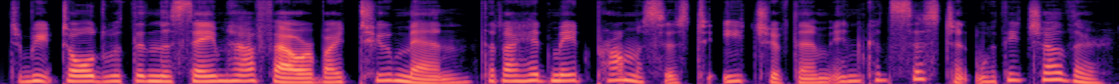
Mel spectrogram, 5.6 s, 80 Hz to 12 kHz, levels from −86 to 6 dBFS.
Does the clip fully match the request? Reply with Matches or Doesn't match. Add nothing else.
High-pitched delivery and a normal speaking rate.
Doesn't match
